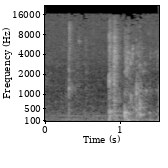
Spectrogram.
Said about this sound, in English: I had to get a drink of water.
